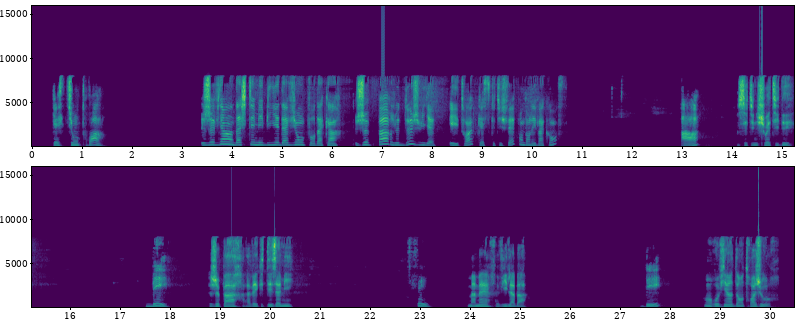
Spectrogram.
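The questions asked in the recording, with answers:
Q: Et toi, qu'est-ce que tu fais pendant les vacances?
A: B: Je pars avec des amis.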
